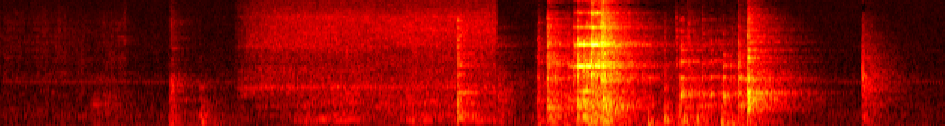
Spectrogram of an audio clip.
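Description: Tap water running for a couple of seconds while a white ceramic plate is rinsed. Then the plate clatters and rings as it is handled and set into a plastic dish rack. The clatter is loudest about four seconds in, with lighter knocks after it.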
